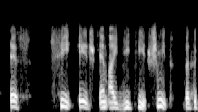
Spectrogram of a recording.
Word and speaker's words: Schmidt: Uh the the correct pronunciation is the Germanic way. It's not Smid, it's Schmidt. Okay. S C H M I D T.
